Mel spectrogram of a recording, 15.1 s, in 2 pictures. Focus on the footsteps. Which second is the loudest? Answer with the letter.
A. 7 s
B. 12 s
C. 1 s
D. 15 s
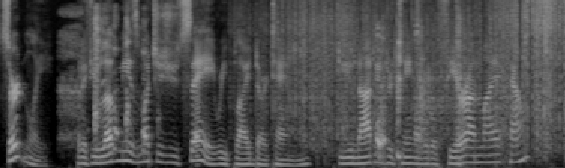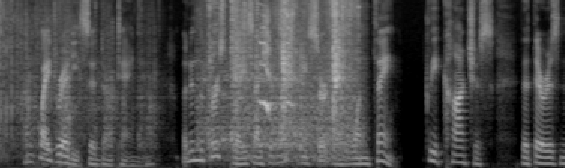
B.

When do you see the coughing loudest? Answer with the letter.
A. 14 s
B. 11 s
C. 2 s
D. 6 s
B.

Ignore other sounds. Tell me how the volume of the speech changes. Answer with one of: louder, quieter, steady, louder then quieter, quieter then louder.
steady.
